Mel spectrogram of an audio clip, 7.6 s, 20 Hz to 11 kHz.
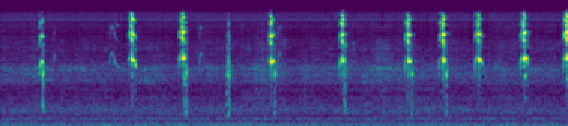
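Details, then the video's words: Peregrine falcons at Włocławek Anwil nest site, 12 May 2022, exchanging food between the pair: short, sharp, high calls about ten times at uneven half-second to one-second intervals over a steady low hum; peregrine falcon. "sokół wędrowny"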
